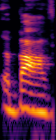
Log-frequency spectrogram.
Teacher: it's stress on the second syllable. And the second syllable contains what we call the vowel number 10. That's V upside down.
